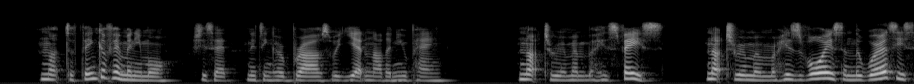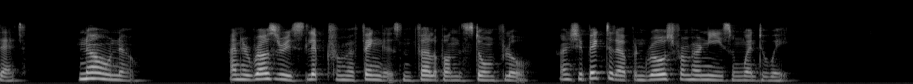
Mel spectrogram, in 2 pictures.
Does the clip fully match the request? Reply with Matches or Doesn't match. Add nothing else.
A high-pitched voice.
Matches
